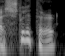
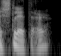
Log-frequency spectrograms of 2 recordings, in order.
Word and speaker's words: sliotar: This is what it looks like, and basically you have to get this ball, called a sliotar, that's S-L-I-O-T-A-R, so it's not spelt the way it's pronounced.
